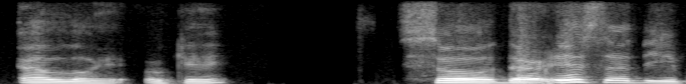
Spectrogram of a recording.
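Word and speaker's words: Eloi: the lle okay but if you go to the mark it's more like the aramaic pronunciation alloy alloy okay so there is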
